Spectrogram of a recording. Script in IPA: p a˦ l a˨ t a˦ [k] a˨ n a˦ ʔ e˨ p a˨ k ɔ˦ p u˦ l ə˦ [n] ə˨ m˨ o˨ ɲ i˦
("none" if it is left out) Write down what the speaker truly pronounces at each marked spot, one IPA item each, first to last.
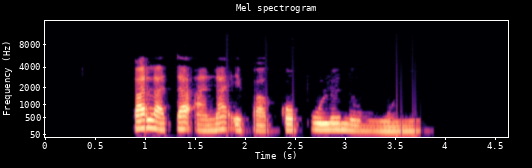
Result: ʔ, n

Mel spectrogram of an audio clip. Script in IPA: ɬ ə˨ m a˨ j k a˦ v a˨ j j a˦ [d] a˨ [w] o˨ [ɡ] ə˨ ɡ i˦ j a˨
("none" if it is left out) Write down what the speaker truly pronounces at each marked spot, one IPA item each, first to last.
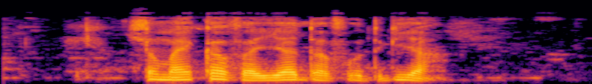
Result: d, v, d

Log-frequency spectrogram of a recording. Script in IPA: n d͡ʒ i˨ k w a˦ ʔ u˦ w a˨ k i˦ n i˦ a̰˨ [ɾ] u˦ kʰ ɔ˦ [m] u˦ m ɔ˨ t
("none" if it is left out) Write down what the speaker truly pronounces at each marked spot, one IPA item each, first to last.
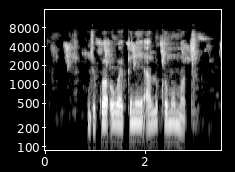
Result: l, m

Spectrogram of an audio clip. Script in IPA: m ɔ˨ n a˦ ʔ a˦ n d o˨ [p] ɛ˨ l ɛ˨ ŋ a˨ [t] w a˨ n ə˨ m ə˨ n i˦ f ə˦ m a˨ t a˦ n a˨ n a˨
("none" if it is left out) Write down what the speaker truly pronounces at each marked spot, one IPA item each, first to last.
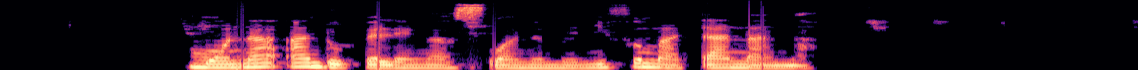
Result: p, s

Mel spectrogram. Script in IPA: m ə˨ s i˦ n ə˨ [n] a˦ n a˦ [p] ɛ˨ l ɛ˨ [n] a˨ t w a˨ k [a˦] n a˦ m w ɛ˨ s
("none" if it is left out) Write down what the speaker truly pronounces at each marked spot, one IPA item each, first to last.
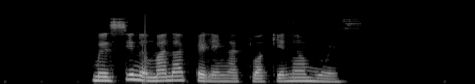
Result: m, p, ŋ, ɛ˦

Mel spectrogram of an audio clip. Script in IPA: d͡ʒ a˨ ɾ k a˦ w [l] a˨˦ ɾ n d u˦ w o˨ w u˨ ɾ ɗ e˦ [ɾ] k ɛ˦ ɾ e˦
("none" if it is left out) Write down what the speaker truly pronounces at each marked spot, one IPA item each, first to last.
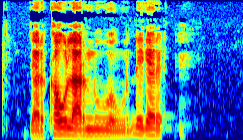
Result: l, none

